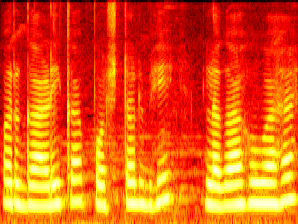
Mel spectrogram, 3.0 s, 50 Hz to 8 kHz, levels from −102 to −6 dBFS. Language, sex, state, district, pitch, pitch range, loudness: Hindi, female, Jharkhand, Palamu, 245 Hz, 230-265 Hz, -14 LUFS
